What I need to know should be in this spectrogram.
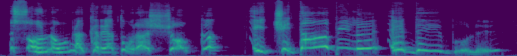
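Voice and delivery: high, wailing, self-pitying lady; tearful matron. A narrator's reading. Mrs Corney confiding in Bumble, tearful. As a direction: bemoan yourself in a high, fragile voice.

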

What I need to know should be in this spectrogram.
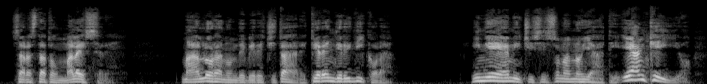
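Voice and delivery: loud, rising cruel scolding; contemptuous anger. Acted. (Dorian rimprovera Sibyl, sempre più forte)

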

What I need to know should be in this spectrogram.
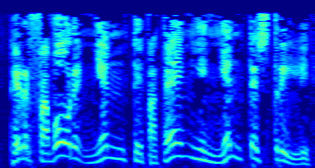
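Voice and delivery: high, drawn-out reproof; slow down and forbid any fuss; clouding over. A narrator's reading. Azasello warns Margherita against outcries, clouding over.

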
